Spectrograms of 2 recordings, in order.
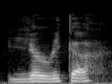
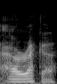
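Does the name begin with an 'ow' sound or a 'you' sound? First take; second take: you; ow. First: The name begins with a 'you' sound. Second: The name begins with an 'ow' sound. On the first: The speaker calls it wrong. "That's not how you pronounce it" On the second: The speaker calls it right. "You pronounce it Aureka"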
